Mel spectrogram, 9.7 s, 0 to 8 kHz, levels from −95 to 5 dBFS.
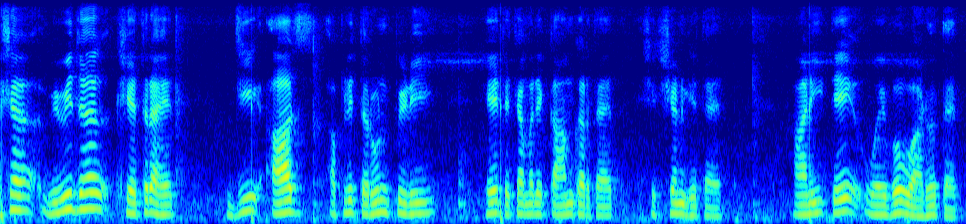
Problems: constant background noise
